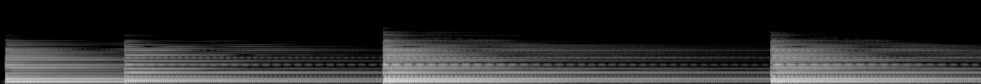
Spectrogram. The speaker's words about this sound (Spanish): La cuarta aumentada o quinta disminuida, alias el tritono. Y esto suena de esta manera.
